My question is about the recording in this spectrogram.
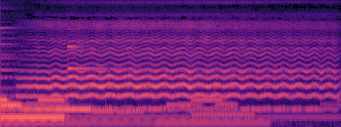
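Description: Campursari band music: one long held high note with an even vibrato over sustained keyboard notes that step between pitches, slowly fading.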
